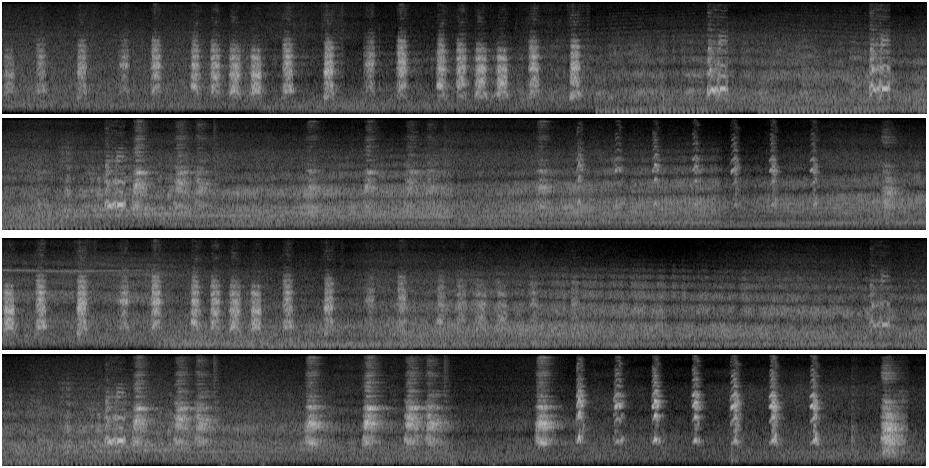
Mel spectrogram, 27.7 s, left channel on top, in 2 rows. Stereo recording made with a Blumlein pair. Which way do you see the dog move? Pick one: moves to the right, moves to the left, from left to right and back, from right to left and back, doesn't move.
from right to left and back.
